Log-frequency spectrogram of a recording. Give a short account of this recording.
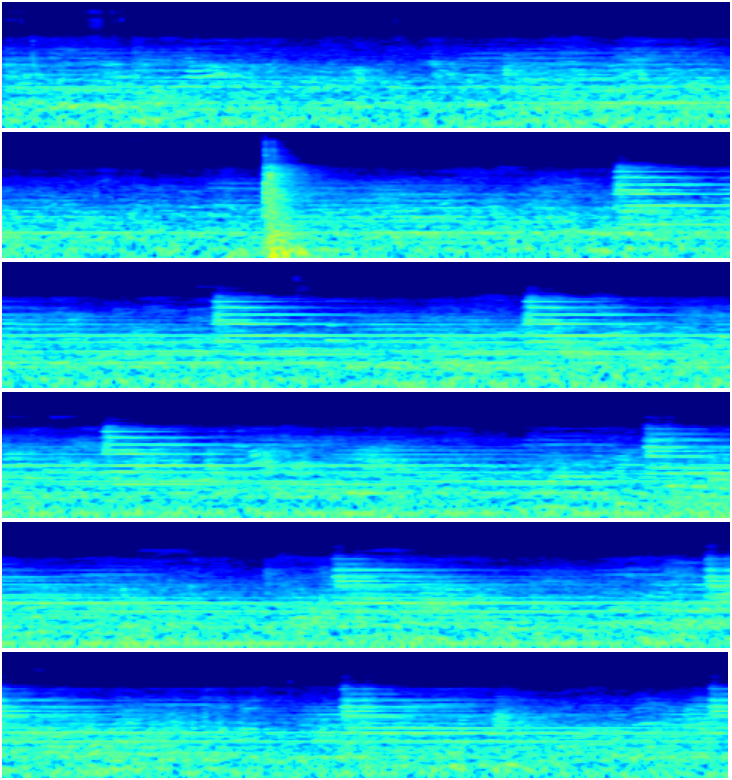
End of the walk during a quiet evening in Aarau, the bells toll nine o'clock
